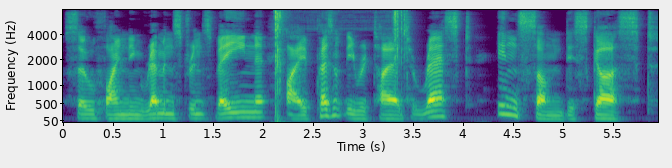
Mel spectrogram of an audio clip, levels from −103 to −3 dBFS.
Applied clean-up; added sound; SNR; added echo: classical method log-MMSE.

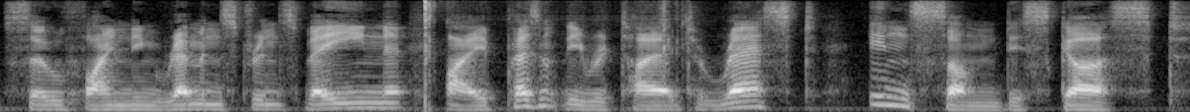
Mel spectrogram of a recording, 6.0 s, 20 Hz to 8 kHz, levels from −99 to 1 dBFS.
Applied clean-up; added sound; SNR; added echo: neural mask model RNNoise.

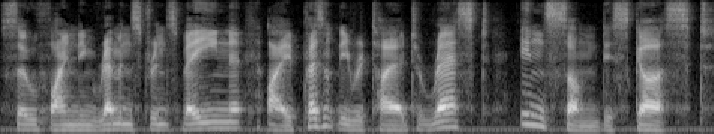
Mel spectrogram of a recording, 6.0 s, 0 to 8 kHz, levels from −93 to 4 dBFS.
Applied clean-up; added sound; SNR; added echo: none; none; none; none.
